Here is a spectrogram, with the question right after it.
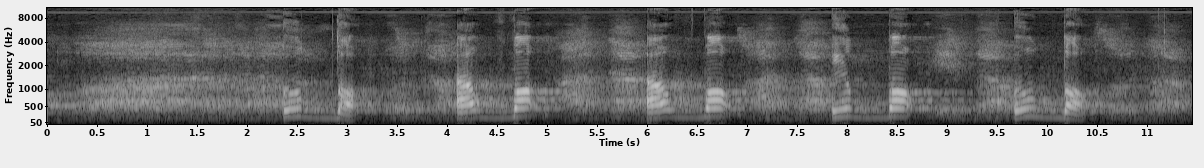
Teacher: اض حمزہ ضاد زیر اض، اض نہیں ہے، قلقلہ نہیں کریں گے یہاں پر، قلقلہ نہیں ہوگا بلکہ آواز کو جمائیں گے، صحیح ہے، اور تھوڑی سی آواز جاری کریں گے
